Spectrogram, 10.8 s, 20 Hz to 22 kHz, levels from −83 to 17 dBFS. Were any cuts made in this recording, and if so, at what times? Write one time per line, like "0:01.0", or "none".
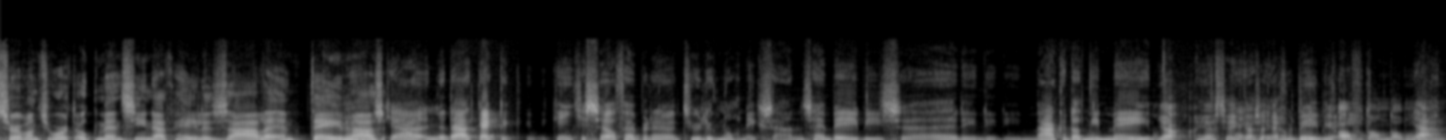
0:02.9
0:08.6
